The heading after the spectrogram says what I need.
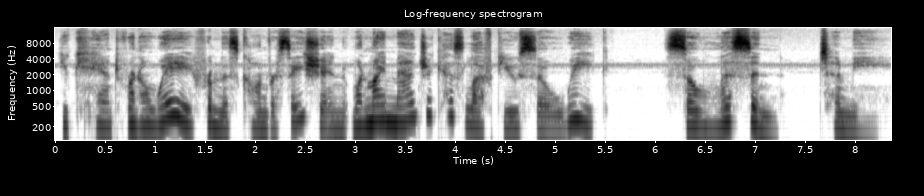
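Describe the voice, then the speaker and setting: A woman voicing a clingy, menacing yandere witch in an ASMR roleplay, speaking in a soft, coaxing whisper. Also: medium pitch, expressive, slow, dry recording.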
